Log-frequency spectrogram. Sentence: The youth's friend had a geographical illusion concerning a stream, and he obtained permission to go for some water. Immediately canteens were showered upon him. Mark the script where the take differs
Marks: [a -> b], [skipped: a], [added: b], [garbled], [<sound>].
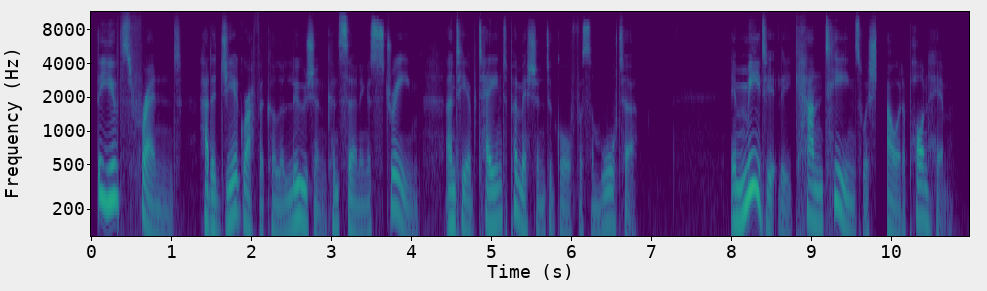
The youth's friend had a geographical illusion concerning a stream, and he obtained permission to go for some water. Immediately canteens were showered [dropout] upon him.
